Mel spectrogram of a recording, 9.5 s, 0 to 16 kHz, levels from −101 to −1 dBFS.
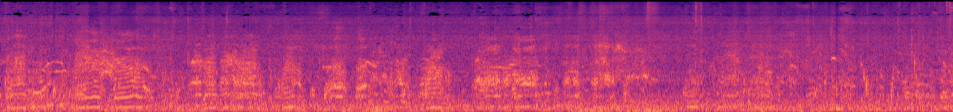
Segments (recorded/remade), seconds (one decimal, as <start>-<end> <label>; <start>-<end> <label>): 0.0-0.8 recorded; 0.8-1.7 remade; 1.7-2.9 recorded; 2.9-3.6 remade; 3.6-5.4 recorded; 5.4-6.8 remade; 6.8-7.3 recorded; 7.3-8.4 remade; 8.4-9.5 recorded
